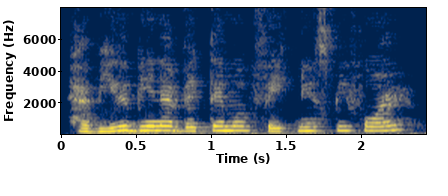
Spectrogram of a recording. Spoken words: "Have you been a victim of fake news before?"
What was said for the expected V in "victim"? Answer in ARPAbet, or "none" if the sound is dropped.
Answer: V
